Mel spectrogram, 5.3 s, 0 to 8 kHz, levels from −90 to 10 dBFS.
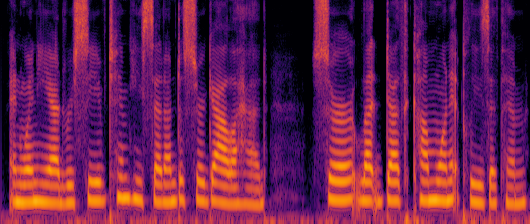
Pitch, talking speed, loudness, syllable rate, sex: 205 Hz, 215 wpm, -16 LUFS, 5.4 syllables/s, female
